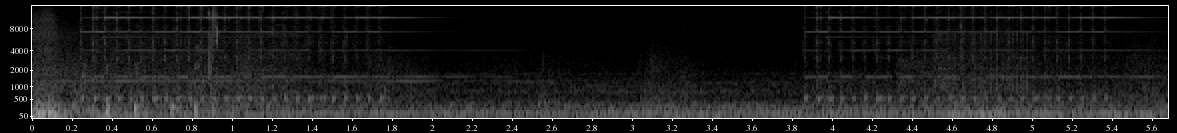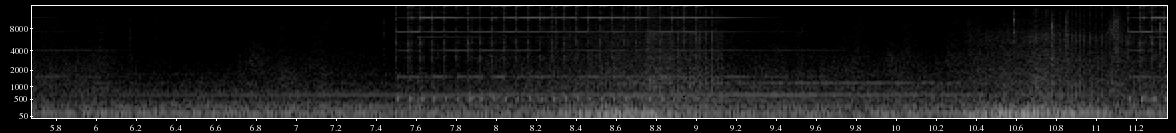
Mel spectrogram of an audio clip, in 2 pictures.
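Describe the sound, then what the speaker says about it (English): Telephone ringing in the horror video game Amnesia, a repeating electronic bell tone in bursts over a low droning ambient background, moderately loud with no voices. "Another wonderful phone call we're gonna skip"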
